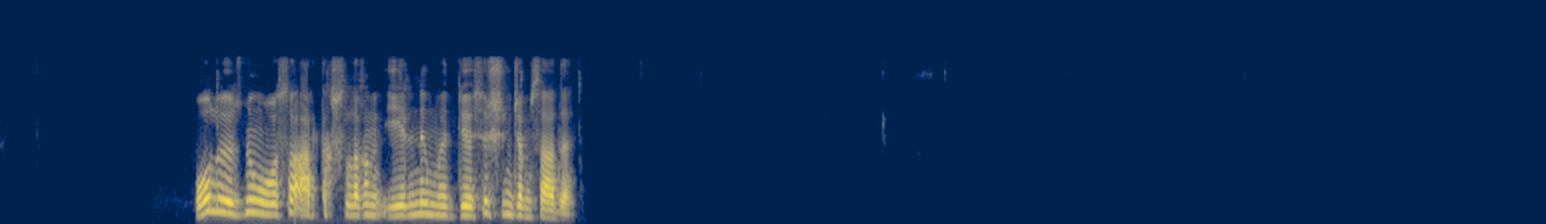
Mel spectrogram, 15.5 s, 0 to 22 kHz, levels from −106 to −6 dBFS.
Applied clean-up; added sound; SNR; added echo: neural mask model Resemble Enhance denoiser.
